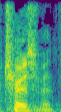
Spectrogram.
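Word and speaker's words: Tresvant: Trezvant, or how do you pronounce it? – Ralph Trezvant.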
